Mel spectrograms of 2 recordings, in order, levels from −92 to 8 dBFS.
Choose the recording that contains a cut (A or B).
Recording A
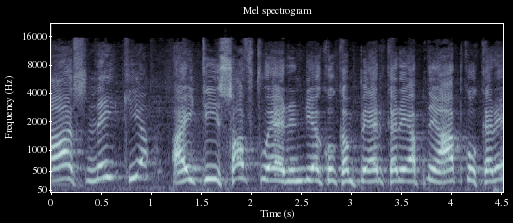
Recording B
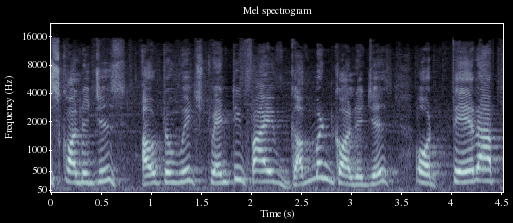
A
